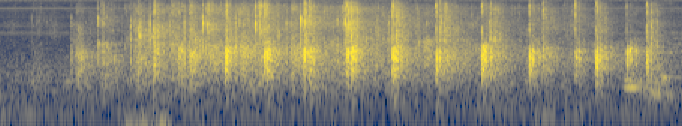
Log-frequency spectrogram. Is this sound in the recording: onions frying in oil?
no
